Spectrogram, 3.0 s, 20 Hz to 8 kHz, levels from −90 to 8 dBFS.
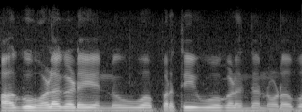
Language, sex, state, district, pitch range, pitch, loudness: Kannada, male, Karnataka, Bangalore, 125-135 Hz, 130 Hz, -18 LUFS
